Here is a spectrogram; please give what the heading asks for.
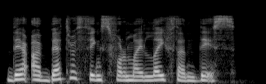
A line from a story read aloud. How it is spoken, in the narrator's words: the black-haired woman said in a heavily accented voice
